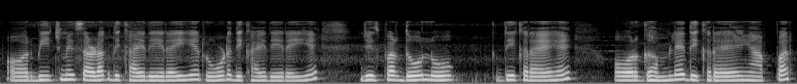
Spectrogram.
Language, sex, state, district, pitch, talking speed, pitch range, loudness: Hindi, female, Rajasthan, Jaipur, 195 Hz, 205 wpm, 185-210 Hz, -15 LUFS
